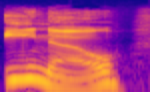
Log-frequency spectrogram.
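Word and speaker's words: I-No: One is we're introduced to Eno, which is spelled capital I hyphen capital N O.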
